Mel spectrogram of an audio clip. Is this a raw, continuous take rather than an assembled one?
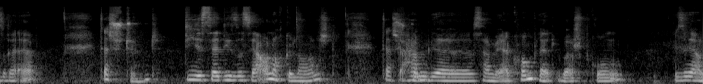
yes; 0 cuts

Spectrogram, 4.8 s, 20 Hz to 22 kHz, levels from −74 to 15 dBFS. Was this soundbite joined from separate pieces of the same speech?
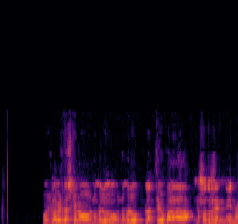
yes; 2 cuts; at 1.8 s, 3.8 s

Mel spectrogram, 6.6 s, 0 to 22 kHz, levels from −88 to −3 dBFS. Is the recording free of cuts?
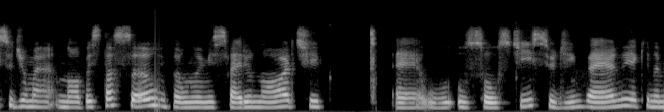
no; 1 cut; at 3.8 s

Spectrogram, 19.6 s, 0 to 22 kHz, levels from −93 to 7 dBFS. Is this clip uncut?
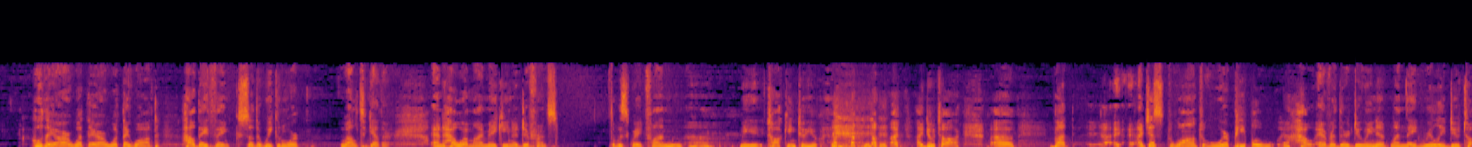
no; 3 cuts; at 5.7 s, 8.2 s, 17.1 s

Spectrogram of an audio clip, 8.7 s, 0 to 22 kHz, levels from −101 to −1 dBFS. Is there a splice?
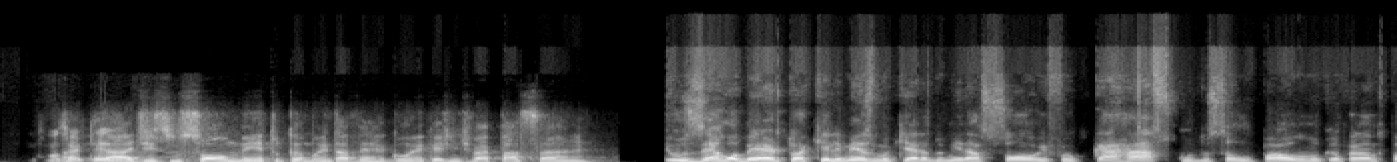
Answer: yes; 1 cut; at 4.0 s

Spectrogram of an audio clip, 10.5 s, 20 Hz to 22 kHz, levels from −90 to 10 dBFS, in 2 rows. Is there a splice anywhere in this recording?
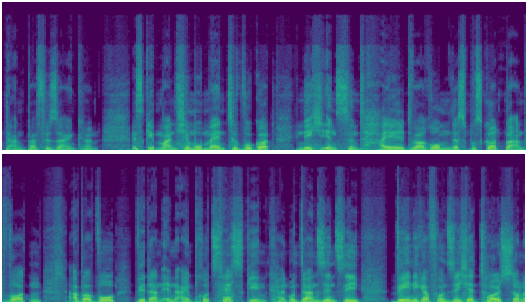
yes; 1 cut; at 8.1 s

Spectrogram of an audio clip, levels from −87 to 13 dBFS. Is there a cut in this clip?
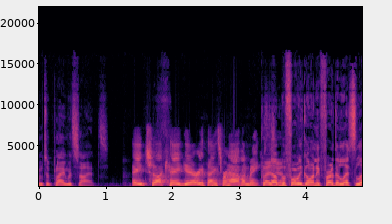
no; 0 cuts

